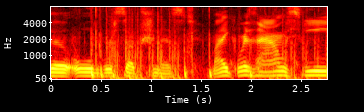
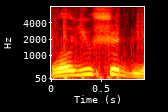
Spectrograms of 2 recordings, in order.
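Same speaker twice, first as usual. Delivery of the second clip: rude, impolite tone; 4 semitones higher, 3 dB louder than usual. Retelling a teacher's reply about a grade: imitating a rude tone. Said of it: "a rude tone".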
